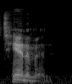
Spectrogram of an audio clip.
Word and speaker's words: Tiananmen: And then Scott later refers to it and says it right and says Tiananmen.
